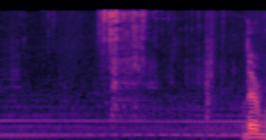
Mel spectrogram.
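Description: Background music holding a steady chord, with a brief jingle of keys a little under a second in.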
